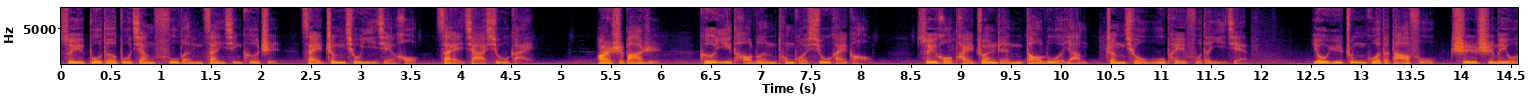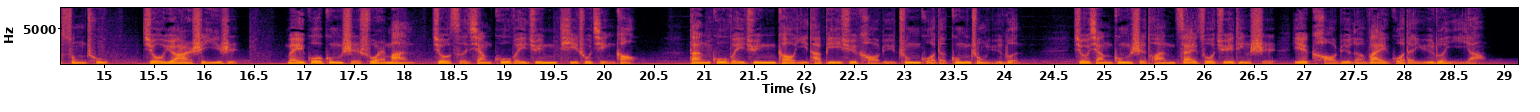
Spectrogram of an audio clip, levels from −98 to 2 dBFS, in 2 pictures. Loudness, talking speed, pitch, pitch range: -22 LUFS, 260 characters per minute, 95 Hz, 80-105 Hz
